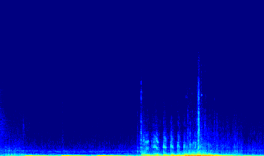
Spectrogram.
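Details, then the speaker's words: Old-model Isuzu D-Max diesel, hot after driving: slow, uneven cranking that never fires. It starts easily when cold but not when hot; the owner suspects the temperature sensor, SCV valve or rail-end pressure sensor, unconfirmed. "ผมก็ตะกี้ผมขับมานะครับเวลาเครื่องเย็นสตาร์ทติดง่ายนะครับแต่เวลาเครื่องร้อนสตาร์ทไม่ติดนะครับ"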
